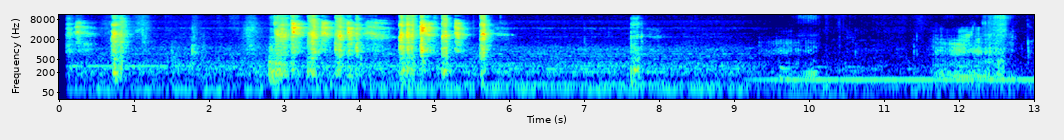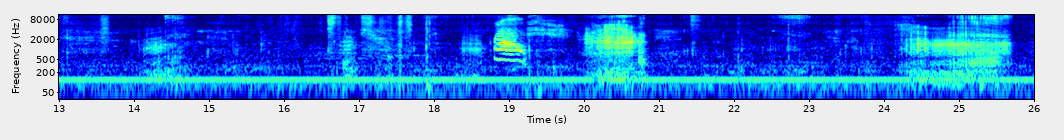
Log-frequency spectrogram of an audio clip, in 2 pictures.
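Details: Stray cat coughing about once a week and sleeping a lot: bursts of harsh, hacking coughs and wheezy, laboured breaths with quiet stretches; owner unsure if nasal or CHF.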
